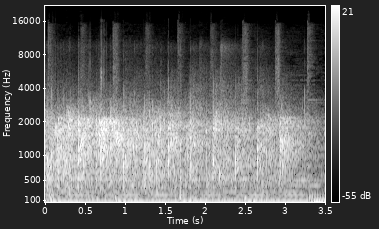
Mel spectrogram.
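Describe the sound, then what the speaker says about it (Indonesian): A classroom applauds the first student group after its presentation in an Islamic religious education lesson, with scattered, uneven claps over a steady low hum for a few seconds. "Kita berikan aplaus untuk kelompok yang pertama"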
